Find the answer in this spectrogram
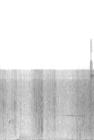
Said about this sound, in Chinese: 终于呀，响起了一阵脚步声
